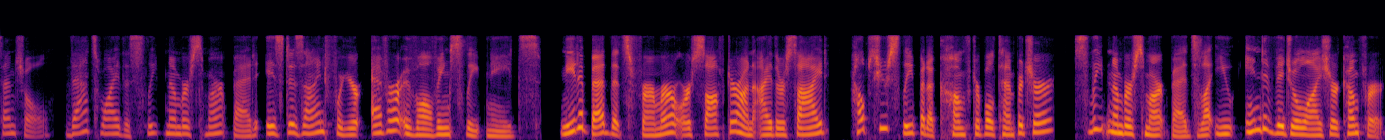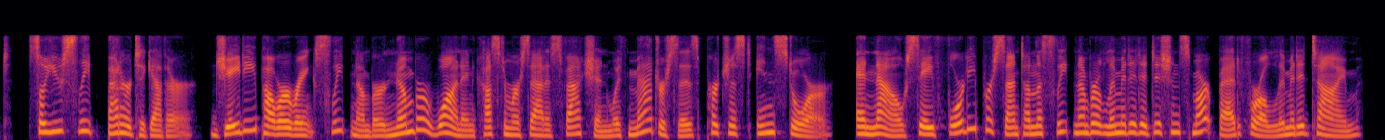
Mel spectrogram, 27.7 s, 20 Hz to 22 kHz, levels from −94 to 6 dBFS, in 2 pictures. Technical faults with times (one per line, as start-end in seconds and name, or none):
0.05-7.90 automatic gain rising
